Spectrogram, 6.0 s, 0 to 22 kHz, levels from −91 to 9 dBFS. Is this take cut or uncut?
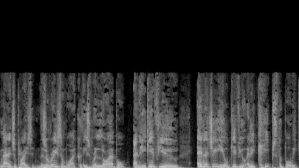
cut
